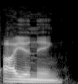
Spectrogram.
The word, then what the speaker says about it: ironing: The ironing. Alors, ironing s'écrit I-R-O-N-I-N-G, mais on ne prononce pas le R. Ironing.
